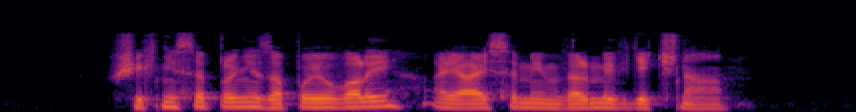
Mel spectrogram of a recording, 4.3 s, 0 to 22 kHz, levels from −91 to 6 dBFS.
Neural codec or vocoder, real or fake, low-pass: none; real; 7.2 kHz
